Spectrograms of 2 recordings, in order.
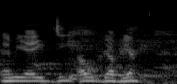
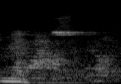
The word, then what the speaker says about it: Meadow: meta me o no me a d o w right I thought it was Meadow pronounce meow well I'm from Texas and anytime we see the word spelled out like that that's called meow yeah whatever because those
